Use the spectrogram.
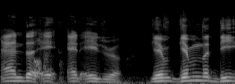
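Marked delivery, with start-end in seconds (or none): none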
